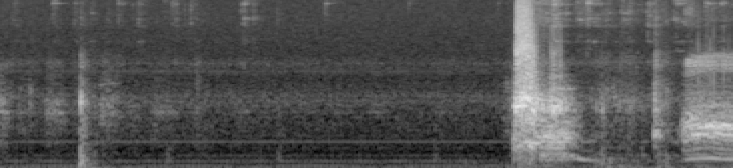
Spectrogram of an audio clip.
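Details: Pet dog described as big and mean, indoors near a bed, letting out one loud, harsh bark after a few quiet seconds, followed by a person talking.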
